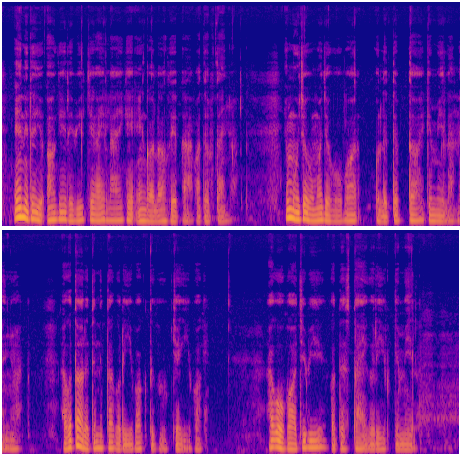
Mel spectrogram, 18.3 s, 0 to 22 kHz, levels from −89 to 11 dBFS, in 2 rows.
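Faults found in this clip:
No faults found in the call audio. Nothing in the speech stream calls for follow-up.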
